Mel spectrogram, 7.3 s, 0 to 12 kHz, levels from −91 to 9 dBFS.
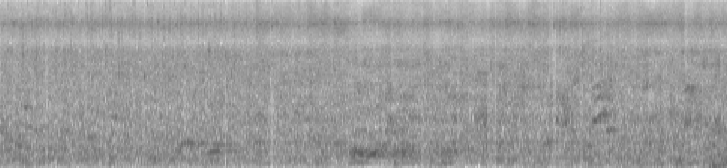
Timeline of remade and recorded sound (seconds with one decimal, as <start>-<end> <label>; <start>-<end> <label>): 0.0-2.4 recorded; 2.4-5.8 remade; 5.8-6.2 recorded; 6.2-7.3 remade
